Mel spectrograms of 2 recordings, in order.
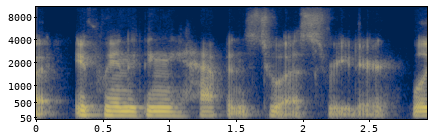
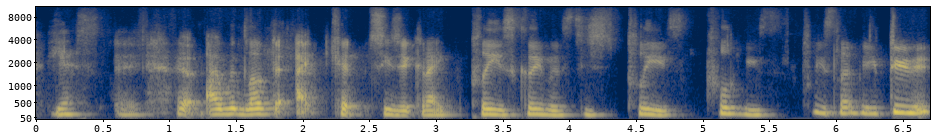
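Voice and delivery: pleading tone on the verge of tears; 4 semitones higher than usual. Acting out a character volunteering to clean dishes: teary pleading. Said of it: "tearing up".

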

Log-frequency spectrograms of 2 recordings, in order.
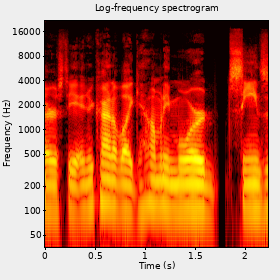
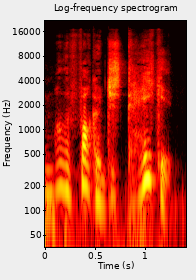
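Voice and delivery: put-on angry yell, higher; 7 semitones higher than usual. Retelling how a movie character yelled at her to take medicine: imitating someone yelling. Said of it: "he was yelling at her like a dad".

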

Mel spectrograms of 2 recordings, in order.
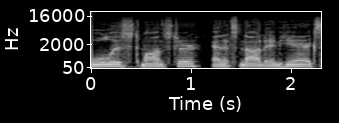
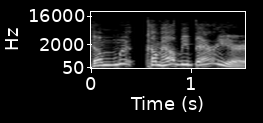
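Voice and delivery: mock chipper, cheery tone, higher; 12 semitones higher than usual. Retelling an audiobook reader's line for a character: imitating a chipper, cheery voice. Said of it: "he just sounds, like, chipper and cheery".

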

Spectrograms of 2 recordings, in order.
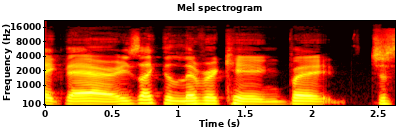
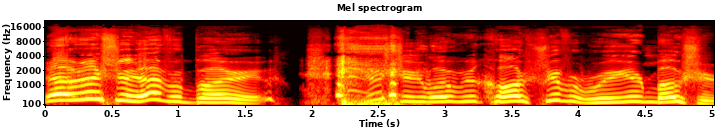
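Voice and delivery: put-on very high voice talking through a mouthful; 10 semitones higher than usual. Retelling a scene, the speaker imitates Ralph talking mouth-full of protein shake. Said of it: "his throat's mouth is full of protein shake".

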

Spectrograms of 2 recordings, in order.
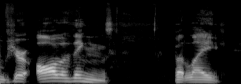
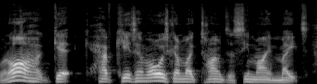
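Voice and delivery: deliberately bad put-on Australian accent; 2 semitones higher, 3 dB louder than usual. Quoting a friend from before he had kids, terrible Australian accent. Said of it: "I'm going to do a terrible Australian accent".

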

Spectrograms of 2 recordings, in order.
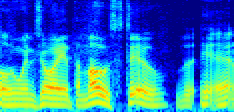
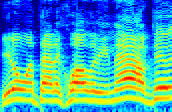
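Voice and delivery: very loud, high, belted joking tone; 9 semitones higher, 10 dB louder than usual. Joking about equality: Adam Carolla voice. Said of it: "that's my Adam Carolla".

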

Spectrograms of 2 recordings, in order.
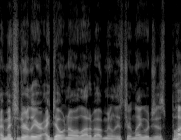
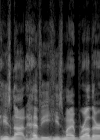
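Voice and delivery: plain

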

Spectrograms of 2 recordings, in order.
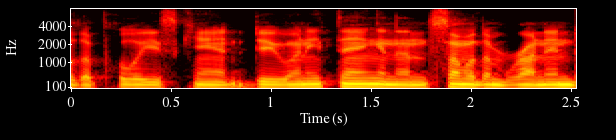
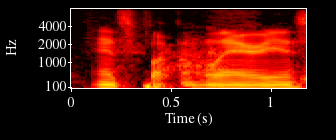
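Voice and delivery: normal talking voice

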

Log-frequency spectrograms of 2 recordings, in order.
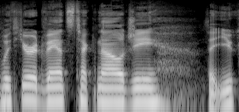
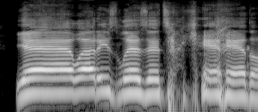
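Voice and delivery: high, failed, bad, put-on Cleveland accent; 9 semitones higher than usual. Imagining a caller phoning in to local sports radio, in a failed Cleveland accent. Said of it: "I can't do a Cleveland accent".

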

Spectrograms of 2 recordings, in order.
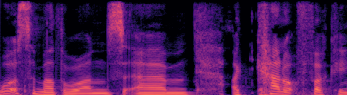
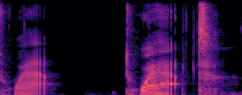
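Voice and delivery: attempted put-on American accent; 3 dB quieter than usual. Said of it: "you can't really say it in an American accent".

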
